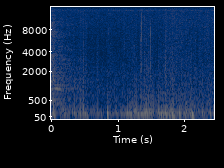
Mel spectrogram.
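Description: Low rumbling noise on a clip-on microphone, with a couple of soft knocks, as clothing rubs against it and it is handled.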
